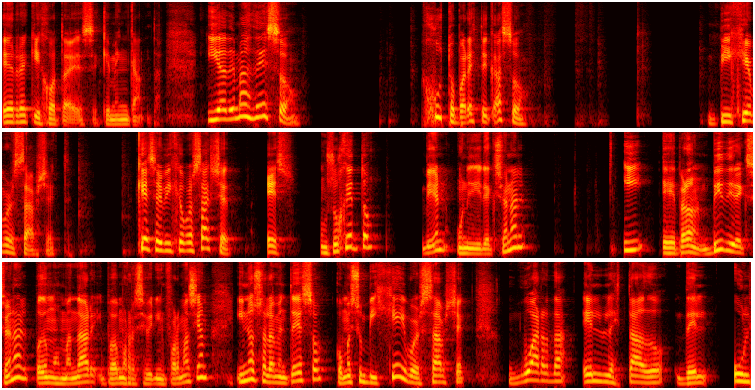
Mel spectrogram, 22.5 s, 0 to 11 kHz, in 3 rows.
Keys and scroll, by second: 0.4 Escape, 0.6 k, 0.8 ctrl+s, 2.3-8.6 typing, 2.8 Escape, 7.8 Escape, 8.2 ctrl+s, 9.6 Escape, 13.3 Escape, 13.5 l, 17.5-18.4 typing, 20.9 Escape.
